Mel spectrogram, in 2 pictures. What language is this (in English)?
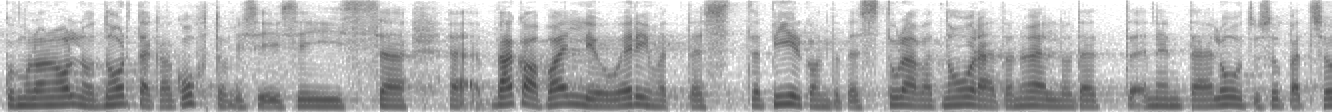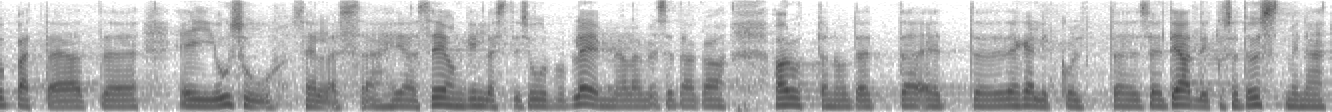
Estonian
